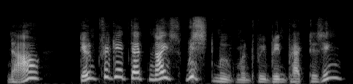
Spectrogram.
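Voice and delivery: high, squeaky little professor voice. A narrator's reading. Tiny professor coaching his class, high squeak. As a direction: squeak it out like a tiny eager teacher. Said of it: "squeaked Professor Flitwick".

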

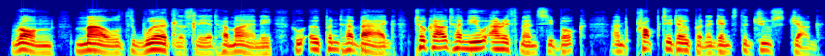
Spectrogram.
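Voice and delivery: plain reading voice

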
